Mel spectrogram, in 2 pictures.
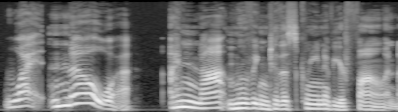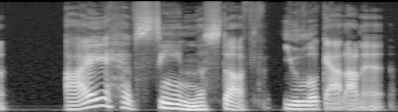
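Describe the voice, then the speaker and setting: A woman's voice: low-pitched, sing-song, takes it slowly, vocal fry, no echo, clean studio sound, heavily acted. A woman voicing a grumpy, proud young female ghost in an intimate roleplay audio drama, huffy and easily flustered. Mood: flustered, embarrassed. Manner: huffy, indignant, flustered stammers, conversational.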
